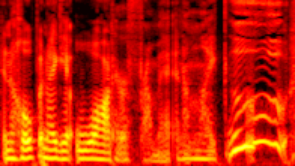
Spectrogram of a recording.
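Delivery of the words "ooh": squeaky high ooh of dismay; mock high ooh. Reacting to a silent date, high startled ooh. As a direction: let out a high awkward ooh.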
